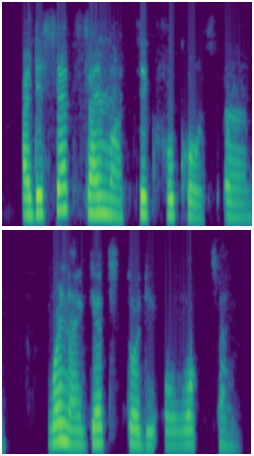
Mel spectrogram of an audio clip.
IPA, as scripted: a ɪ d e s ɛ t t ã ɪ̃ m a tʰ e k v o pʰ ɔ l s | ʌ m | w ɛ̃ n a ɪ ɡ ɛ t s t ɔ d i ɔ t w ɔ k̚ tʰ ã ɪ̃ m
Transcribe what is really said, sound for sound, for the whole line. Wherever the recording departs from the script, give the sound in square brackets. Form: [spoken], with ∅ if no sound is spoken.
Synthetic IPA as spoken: a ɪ d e s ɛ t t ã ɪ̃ m a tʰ e k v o [kʰ] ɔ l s | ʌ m | w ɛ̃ n a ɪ ɡ ɛ t s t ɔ d i ɔ [∅] w ɔ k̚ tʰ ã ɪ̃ m

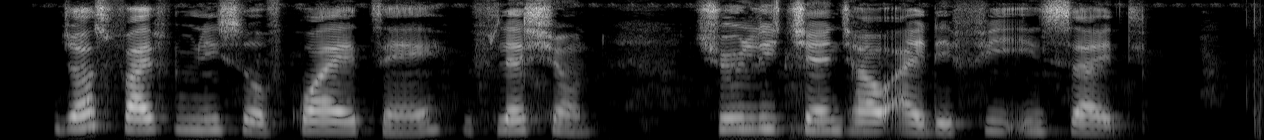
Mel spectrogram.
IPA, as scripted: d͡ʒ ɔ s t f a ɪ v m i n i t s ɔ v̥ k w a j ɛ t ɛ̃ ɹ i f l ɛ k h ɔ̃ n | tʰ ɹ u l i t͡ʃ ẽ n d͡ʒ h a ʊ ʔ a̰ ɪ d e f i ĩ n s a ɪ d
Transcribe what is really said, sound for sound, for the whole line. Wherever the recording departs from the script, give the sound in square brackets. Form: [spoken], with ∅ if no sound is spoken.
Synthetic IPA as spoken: d͡ʒ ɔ s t f a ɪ v m i n i t s ɔ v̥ k w a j ɛ t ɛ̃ ɹ i f l ɛ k [ʃ] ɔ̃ n | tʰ ɹ u l i t͡ʃ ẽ n d͡ʒ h a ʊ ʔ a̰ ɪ d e f i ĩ n s a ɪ d

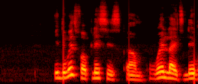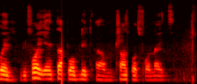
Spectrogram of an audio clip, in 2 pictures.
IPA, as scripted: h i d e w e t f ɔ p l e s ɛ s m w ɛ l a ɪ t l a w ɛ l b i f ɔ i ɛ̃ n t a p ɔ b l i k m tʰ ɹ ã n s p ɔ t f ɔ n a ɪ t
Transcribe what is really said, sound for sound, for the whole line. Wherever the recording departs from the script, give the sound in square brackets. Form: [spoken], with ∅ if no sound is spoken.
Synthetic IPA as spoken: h i d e w e t f ɔ p l e s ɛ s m w ɛ l a ɪ t l [e] w ɛ l b i f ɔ i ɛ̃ n t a p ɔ b l i k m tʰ ɹ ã n s p ɔ t f ɔ n a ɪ t

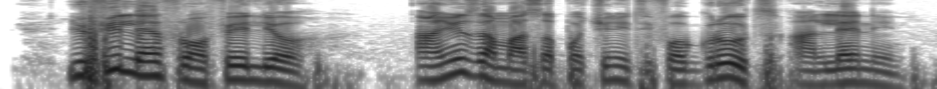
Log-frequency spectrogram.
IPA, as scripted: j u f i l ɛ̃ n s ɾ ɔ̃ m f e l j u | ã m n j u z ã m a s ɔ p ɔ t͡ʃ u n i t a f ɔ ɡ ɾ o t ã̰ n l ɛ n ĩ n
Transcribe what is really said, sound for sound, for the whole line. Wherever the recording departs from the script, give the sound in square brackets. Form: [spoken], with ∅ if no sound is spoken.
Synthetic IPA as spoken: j u f i l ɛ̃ n [f] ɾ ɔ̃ m f e l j [ɔ] | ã [∅] n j u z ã m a s ɔ p ɔ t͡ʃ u n i t [i] f ɔ ɡ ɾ o t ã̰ n l ɛ n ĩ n

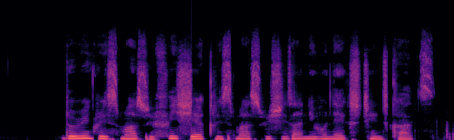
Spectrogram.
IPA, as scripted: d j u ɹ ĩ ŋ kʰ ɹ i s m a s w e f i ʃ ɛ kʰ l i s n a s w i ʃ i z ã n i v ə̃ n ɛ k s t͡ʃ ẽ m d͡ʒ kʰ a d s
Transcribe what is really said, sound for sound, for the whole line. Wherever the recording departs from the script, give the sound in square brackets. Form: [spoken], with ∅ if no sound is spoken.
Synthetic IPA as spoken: d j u ɹ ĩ ŋ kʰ ɹ i s m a s w [i] f i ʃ ɛ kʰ [ɹ] i s [m] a s w i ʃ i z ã n i v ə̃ n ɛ k s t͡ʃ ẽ [n] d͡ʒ kʰ a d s

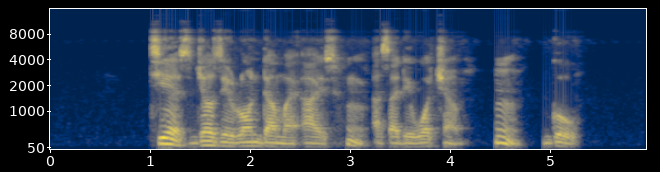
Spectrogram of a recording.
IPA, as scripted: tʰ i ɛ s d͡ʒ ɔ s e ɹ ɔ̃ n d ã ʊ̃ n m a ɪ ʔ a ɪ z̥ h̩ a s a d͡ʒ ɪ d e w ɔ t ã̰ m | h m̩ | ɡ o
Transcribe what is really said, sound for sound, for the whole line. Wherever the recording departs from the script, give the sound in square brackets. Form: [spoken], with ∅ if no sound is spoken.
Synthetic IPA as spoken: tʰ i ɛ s d͡ʒ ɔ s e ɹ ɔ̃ n d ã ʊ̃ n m a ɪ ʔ a ɪ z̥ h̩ a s a [∅] ɪ d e w ɔ [t͡ʃ] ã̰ m | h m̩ | ɡ o

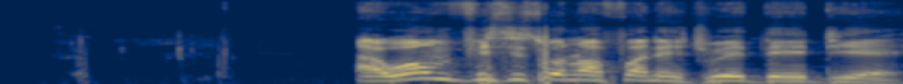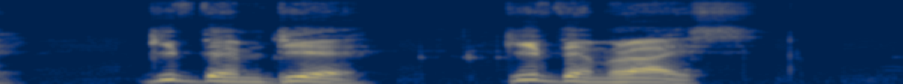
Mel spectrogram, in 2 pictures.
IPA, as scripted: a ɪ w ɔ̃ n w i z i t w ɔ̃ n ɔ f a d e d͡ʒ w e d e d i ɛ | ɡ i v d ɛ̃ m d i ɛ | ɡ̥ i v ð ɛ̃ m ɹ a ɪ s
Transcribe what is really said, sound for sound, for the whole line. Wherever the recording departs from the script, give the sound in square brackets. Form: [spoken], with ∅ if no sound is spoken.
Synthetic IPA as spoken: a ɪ w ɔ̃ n [v] i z i t w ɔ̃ n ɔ f a [n] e d͡ʒ w e d e d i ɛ | ɡ i v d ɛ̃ m d i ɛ | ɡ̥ i v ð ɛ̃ m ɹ a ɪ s

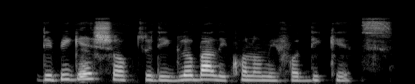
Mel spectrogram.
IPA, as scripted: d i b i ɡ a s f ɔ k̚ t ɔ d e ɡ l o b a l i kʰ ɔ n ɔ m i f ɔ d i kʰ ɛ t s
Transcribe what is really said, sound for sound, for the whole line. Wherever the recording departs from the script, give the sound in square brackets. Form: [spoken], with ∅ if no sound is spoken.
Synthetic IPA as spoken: d i b i ɡ [ɛ] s [ʃ] ɔ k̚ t [u] d [i] ɡ l o b a l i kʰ ɔ n ɔ m i f ɔ d i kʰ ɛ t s

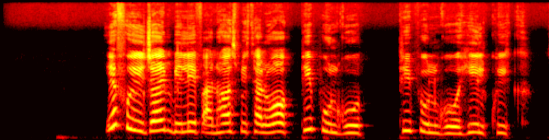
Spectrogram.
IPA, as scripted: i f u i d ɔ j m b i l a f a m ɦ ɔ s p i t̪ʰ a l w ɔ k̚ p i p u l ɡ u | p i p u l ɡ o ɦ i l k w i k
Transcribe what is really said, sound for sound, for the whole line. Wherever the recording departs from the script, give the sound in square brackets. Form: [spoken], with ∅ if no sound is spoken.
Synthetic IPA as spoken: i f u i [d͡ʒ] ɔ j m b i l [i] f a [n] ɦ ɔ s p i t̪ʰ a l w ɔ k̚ p i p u l ɡ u | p i p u l ɡ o ɦ i l k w i k

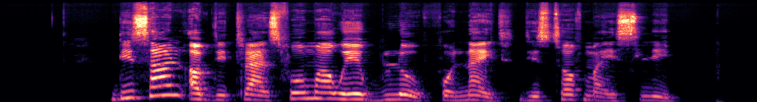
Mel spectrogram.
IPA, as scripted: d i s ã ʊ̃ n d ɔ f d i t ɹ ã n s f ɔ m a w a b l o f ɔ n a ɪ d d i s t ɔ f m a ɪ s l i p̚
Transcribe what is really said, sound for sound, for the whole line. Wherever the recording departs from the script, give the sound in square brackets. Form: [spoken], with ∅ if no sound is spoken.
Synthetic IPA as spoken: d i s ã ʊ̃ n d ɔ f d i t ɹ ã n s f ɔ m a w [e] b l o f ɔ n a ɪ [t] d i s t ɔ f m a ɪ s l i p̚

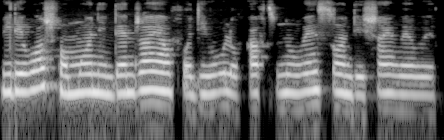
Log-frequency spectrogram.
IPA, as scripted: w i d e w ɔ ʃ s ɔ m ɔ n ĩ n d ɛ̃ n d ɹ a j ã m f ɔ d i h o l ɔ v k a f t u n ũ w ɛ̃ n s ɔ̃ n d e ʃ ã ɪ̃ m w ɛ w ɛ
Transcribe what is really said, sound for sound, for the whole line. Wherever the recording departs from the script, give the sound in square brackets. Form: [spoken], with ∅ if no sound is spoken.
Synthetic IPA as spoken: w i d e w ɔ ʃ [f] ɔ m ɔ n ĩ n d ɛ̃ n d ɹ a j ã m f ɔ d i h o l ɔ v k a f t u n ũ w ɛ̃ n s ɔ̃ n d e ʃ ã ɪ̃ [n] w ɛ w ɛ

